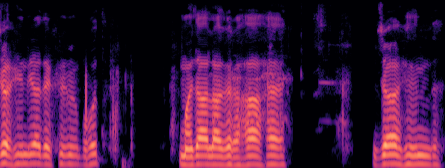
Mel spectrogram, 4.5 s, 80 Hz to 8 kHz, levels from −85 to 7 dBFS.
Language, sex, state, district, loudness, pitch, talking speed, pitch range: Hindi, male, Bihar, Jahanabad, -17 LUFS, 150 Hz, 160 wpm, 150-165 Hz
